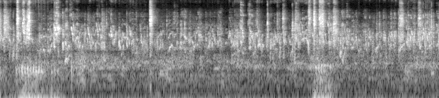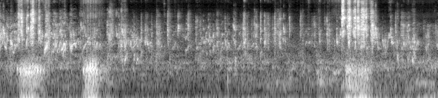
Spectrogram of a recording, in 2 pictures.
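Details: Pet budgerigars in their first breeding attempt, with nest boxes but no eggs yet, chatter continuously with scratchy, high warbles and squawks, several birds calling at once.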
